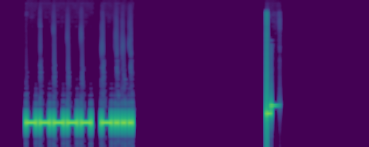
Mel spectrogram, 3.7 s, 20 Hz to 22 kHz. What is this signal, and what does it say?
Morse code, heard as a keyed tone, about 36 wpm, 700 Hz. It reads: 0 B
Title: Single-Letter Single-Number 35wpm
